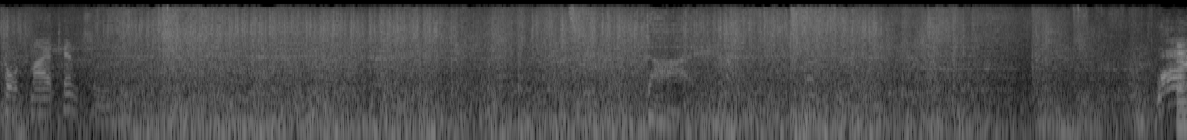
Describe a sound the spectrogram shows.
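Magic blasts rumble and crackle during a fierce fight.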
